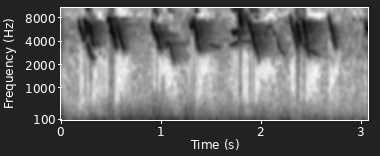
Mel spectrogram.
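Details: Saffron finches together, making noise with clipped high chirps, often in quick doubled pairs, roughly two groups a second, over a murmuring low background.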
